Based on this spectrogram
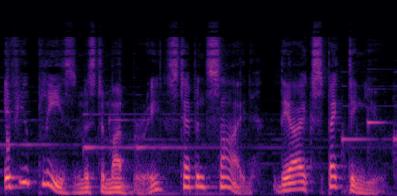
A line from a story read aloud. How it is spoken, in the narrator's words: said a kindly, pompous voice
